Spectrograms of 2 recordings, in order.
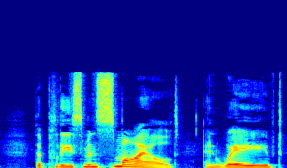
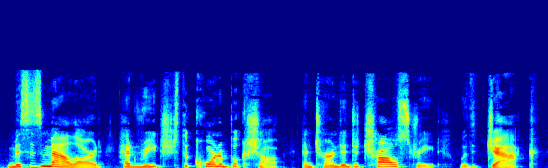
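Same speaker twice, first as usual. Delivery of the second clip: usual speaking voice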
